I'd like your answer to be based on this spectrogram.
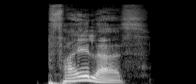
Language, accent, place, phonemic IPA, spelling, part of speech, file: German, Germany, Berlin, /ˈpfaɪ̯lɐs/, Pfeilers, noun, De-Pfeilers.ogg
- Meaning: genitive singular of Pfeiler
